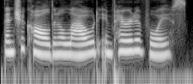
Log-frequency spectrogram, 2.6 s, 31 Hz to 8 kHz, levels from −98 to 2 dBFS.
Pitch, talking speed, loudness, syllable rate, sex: 235 Hz, 185 wpm, -15 LUFS, 5.8 syllables/s, female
